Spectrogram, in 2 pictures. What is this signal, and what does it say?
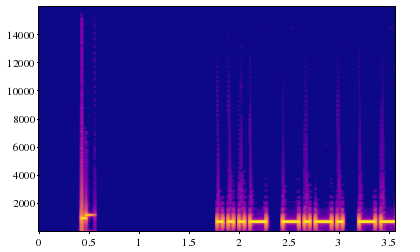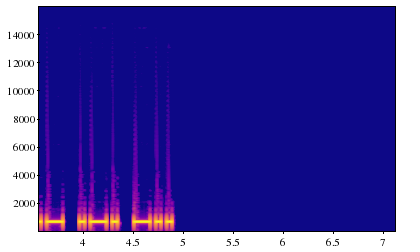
Morse code, heard as a keyed tone, about 23 wpm, 700 Hz. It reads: VCORD
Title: Code Groups - 5 Letters - 22wpm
